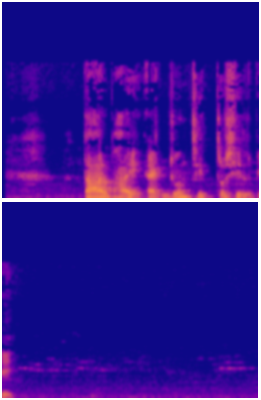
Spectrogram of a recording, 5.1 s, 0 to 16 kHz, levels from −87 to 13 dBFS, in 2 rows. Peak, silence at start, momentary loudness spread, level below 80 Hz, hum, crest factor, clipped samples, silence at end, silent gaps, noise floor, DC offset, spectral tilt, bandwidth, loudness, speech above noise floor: 0 dBFS; 0.2 s; 23 LU; -56 dBFS; none; 24 dB; under 0.1%; 2.45 s; none; -60 dBFS; under 0.1%; -5 dB/octave; 11.5 kHz; -20 LUFS; 40 dB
